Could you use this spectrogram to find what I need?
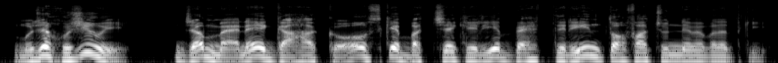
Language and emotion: Urdu, happy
